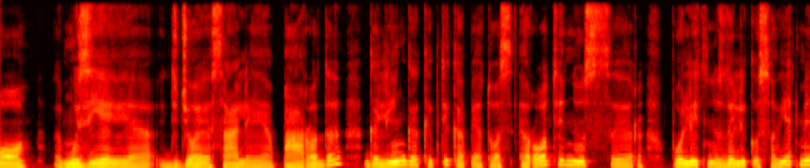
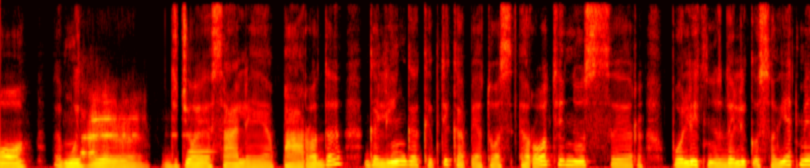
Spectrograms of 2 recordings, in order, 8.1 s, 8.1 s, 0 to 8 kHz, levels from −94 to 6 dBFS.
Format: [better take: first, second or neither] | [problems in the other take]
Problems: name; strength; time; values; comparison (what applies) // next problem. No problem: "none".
first | noise reduction (neural diffusion model UNIVERSE++)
